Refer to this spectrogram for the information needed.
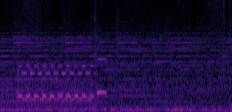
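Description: A phone rings through a car's display system for an incoming call, a short electronic trill of pulsing tones lasting about a second before cutting off, fairly quiet over a low background hum.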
